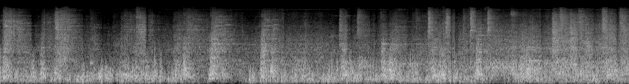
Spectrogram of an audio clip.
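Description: Indian Railways sleeper coaches of a passenger express running along the track: a steady rumble with irregular wheel clacks over rail joints several times a second, heard from an open coach doorway.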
